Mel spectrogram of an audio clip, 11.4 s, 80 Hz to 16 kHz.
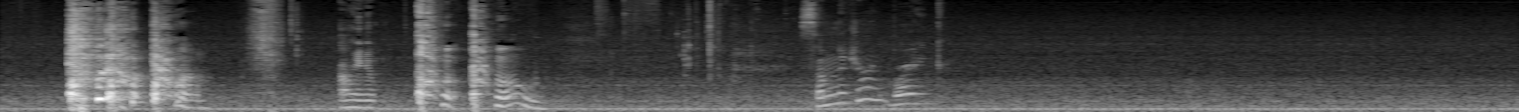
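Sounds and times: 
harsh coughs from one person: 0.5 - 1.6, 3.1 - 3.9
speech: 1.4 - 4.2, 6.1 - 7.1.

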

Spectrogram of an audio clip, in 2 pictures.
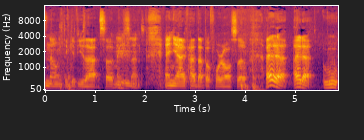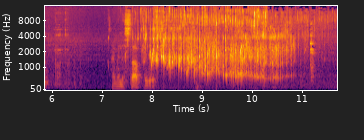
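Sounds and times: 
speech: 0.0 - 6.0, 7.2 - 8.2
tea pouring into a Japanese-made glass: 7.6 - 11.7.

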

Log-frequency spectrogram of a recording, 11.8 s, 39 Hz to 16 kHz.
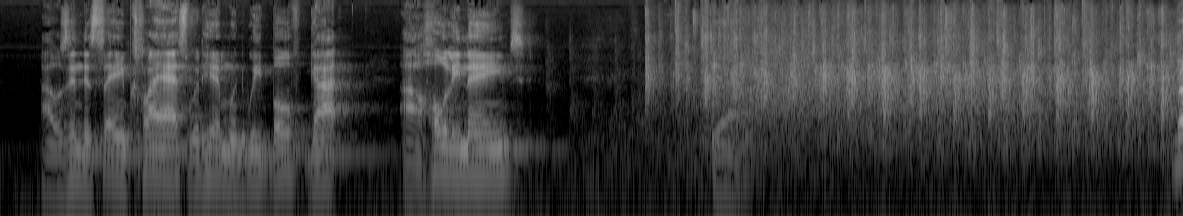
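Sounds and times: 
speech: 0.4 - 5.4, 7.1 - 7.6
light applause from an audience: 6.1 - 11.8.

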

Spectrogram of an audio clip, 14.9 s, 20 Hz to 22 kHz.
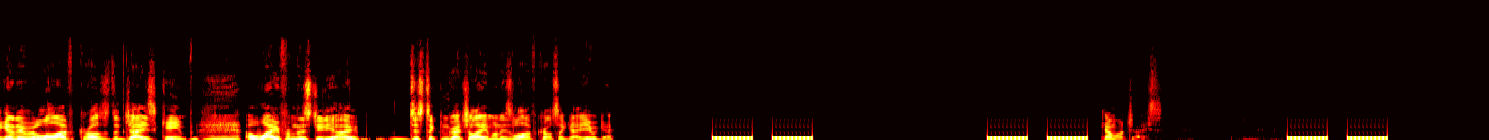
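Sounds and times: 
speech: 0.0 - 6.2, 11.0 - 11.7
telephone ringback tone double rings on an outgoing call: 7.1 - 8.2, 9.9 - 10.9, 12.8 - 13.9.

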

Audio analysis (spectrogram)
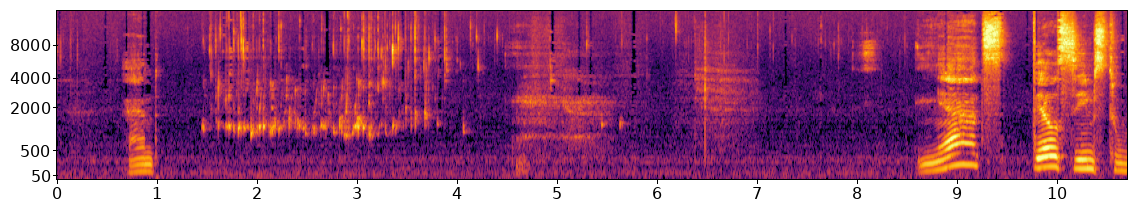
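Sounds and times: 
speech: 0.7 - 1.2, 8.6 - 10.6
water draining out of a coffee brewer during a second brew of tea: 1.4 - 5.8.

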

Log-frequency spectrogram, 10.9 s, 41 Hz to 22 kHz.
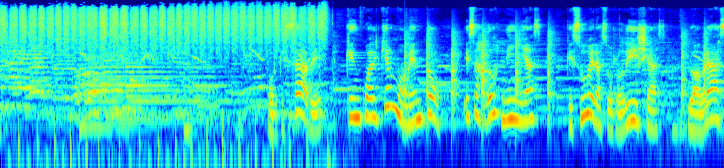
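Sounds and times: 
hand sanding on wood in a small workshop in Paris: 0.0 - 5.2
faint music: 0.0 - 10.8
speech: 4.0 - 10.8.

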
